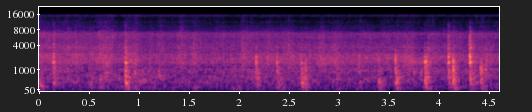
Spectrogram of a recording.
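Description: Chicken pieces and sliced red onion sizzling in a frying pan, with a wooden spatula scraping and tapping the pan as they are stirred; the scrapes come more often near the end.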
